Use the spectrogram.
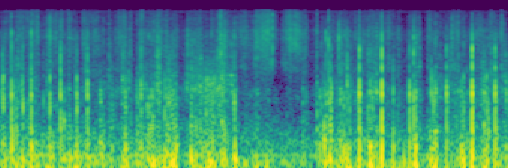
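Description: Fingernails tap and scratch the toe and upper of an empty grey Adidas NMD knit-fabric sneaker held on a lap. The result is a quick, irregular series of soft, dull taps over a low rumble, with brief raspy scratching between them.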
